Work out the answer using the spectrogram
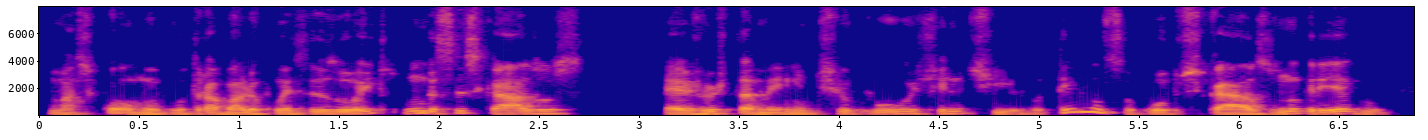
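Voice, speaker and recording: A man teaching a beginner lesson on Koine Greek, slowly spelling out each pronunciation. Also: mid-range voice, darkish tone, breathy edge. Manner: slow and deliberate, spelling out pronunciations.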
